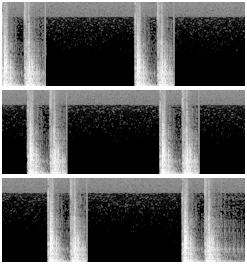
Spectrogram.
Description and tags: I hope u guys enjoy it and this is what the original pretty much sounds like when you have your volume down.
